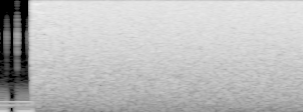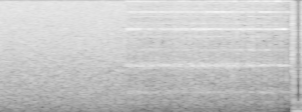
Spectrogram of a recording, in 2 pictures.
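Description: The trap beat's drums and bass drop out a moment in, replaced by a loud, steady hiss of white noise as a break in the beat. About four seconds in, several high, steady tones join the hiss.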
